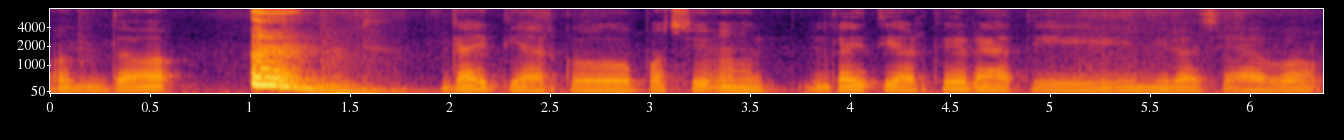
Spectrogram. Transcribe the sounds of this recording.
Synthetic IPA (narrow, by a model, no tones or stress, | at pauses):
ṵnt̪ʌ | ɡajt̪iɦʌrkopʌsḭɡajt̪iɦʌɾukoɾaɦt̪iniɾʌt͡sʌj̃ʌβʌ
